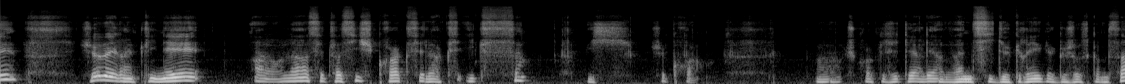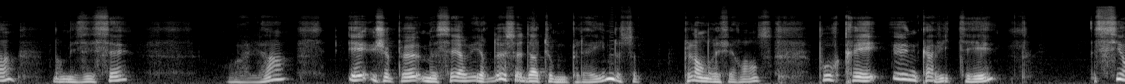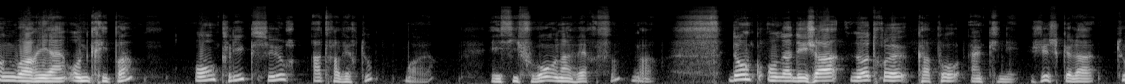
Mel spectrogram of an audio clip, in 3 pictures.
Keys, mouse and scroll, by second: 0.0 Return, 0.4 click, 2.2-3.1 drag, 4.5 click, 5.0-5.5 scroll down 1, 5.6 scroll up 1, 5.6 typing, 6.2-6.5 scroll up 1, 6.7-7.9 scroll up 3, 9.0 scroll up 1, 11.7-12.4 drag, 13.0 click, 13.8-15.6 drag, 16.8 click, 20.1 click, 24.7 click, 25.6 click, 29.0 click, 30.2-32.2 drag.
